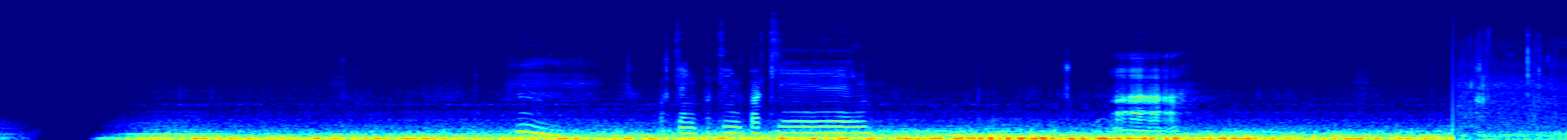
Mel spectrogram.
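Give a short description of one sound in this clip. A car engine rumbles low while driving.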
